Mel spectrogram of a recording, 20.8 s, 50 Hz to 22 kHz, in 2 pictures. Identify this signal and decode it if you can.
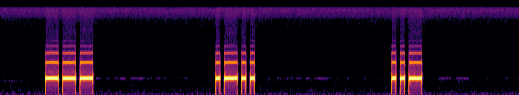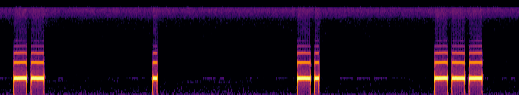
Morse code, heard as a keyed tone, about 14 wpm, 760 Hz. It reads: O L U M E N O
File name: intl morse code2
